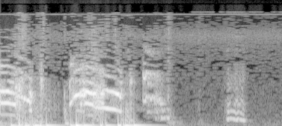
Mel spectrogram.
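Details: First night for a Staffordshire Bull Terrier: two wavering whimpers at the start, then the crying fades into short, quiet, lower whines with near silence between them.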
